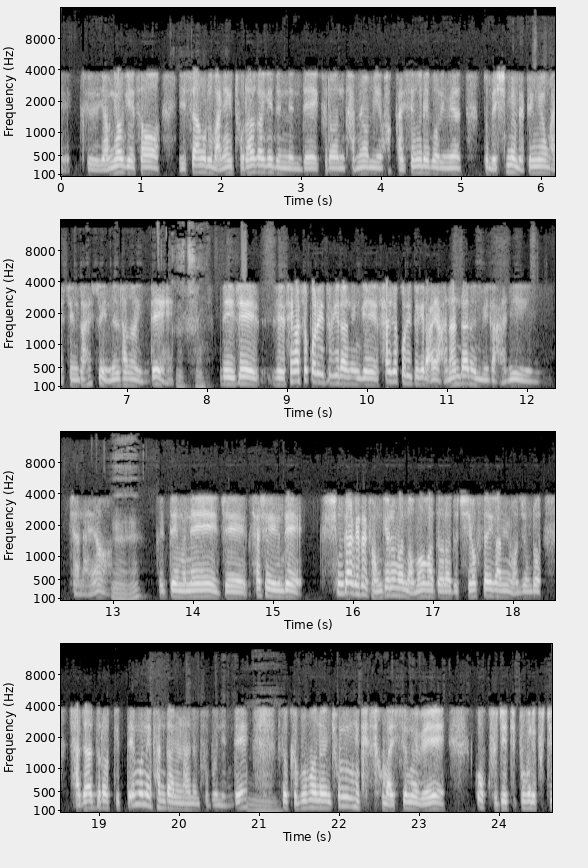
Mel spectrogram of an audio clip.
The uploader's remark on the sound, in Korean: 전화연결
